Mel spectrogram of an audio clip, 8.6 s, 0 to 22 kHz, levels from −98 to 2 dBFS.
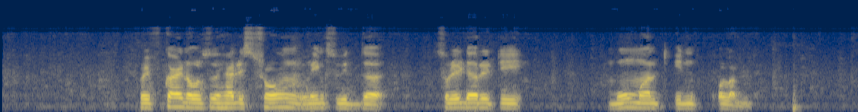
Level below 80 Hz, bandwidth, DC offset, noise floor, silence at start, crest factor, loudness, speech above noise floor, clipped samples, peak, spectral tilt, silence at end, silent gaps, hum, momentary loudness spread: -56 dBFS; 9 kHz; under 0.1%; -55 dBFS; 1.4 s; 18 dB; -17 LUFS; 39 dB; under 0.1%; -2 dBFS; -7 dB/octave; 0.6 s; none; none; 11 LU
